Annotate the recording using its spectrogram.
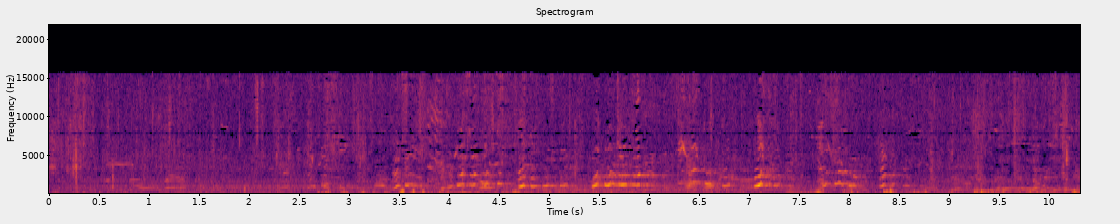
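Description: Small dog giving a run of short, high-pitched yips and whines, starting about three seconds in, as it bounces excitedly around its handler.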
